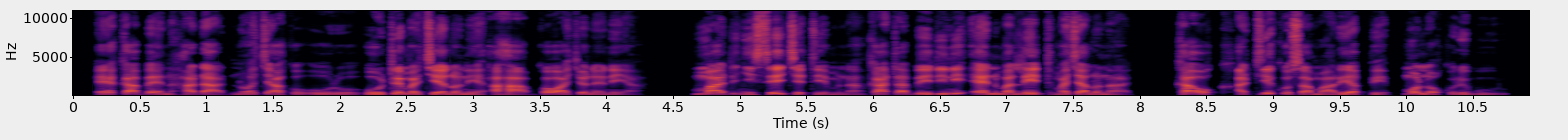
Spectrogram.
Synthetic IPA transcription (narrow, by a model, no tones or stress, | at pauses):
ɛkabɛnɦadad̚nɔt͡ʃakɔʔoɾootemat͡ʃɪɛlɔnɪa̰ɦa̰b̚kɔwat͡ʃɔnɛnɪja̰ | madɲiset͡ʃetɪmnakatabedinɪʔɛnmalɪtmat͡ʃalɔna̰d̚ | kaɔkatjekosamaɾɪapep̚mɔlɔkɔɾebuɾu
